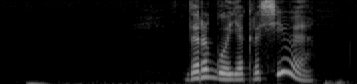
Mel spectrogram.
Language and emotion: Russian, positive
